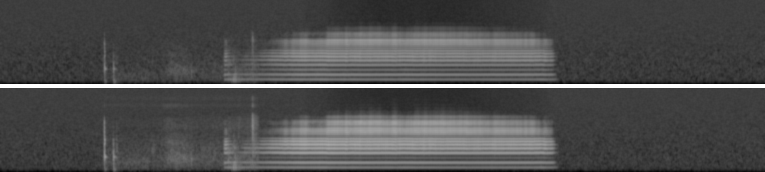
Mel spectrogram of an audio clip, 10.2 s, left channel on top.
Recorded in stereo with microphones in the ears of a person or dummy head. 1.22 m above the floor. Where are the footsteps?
65° right (ahead or behind); by 3.5 s 75° right (ahead or behind).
